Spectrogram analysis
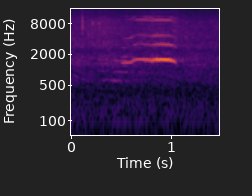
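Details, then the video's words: Newborn monkey crying loudly after another mother monkey took it: a single clear, tonal, whistle-like cry lasting about half a second, holding steady and then rising slightly before cutting off, over a low background hiss. "Newborn Crying Loudly Cos It Was Stolen By Other Bad Mom Monkey"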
